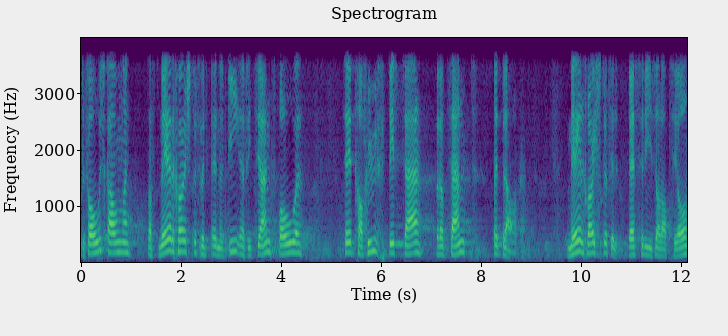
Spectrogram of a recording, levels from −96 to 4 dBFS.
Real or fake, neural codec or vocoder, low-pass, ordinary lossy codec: fake; codec, 16 kHz, 1 kbps, FreqCodec, larger model; 3.6 kHz; none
